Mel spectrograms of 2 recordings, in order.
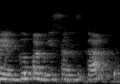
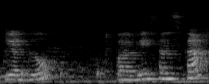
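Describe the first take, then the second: First: Said in the usual way. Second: Very slow, drawn-out term with a gap between words; slow dictation. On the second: Real, not acted. Teacher repeating a term for the class, slow dictation. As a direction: spell it out slowly, as if for note-takers.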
